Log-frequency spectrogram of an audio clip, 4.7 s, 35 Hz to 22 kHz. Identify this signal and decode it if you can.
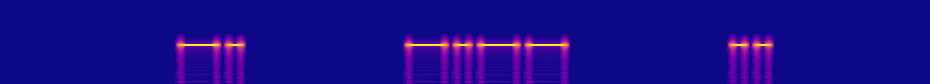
Morse code, heard as a keyed tone, about 20 wpm, spaced as for 8 wpm, 690 Hz. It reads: NYI
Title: 145 Lesson 24e - Letter y - Three Characters 20wpm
